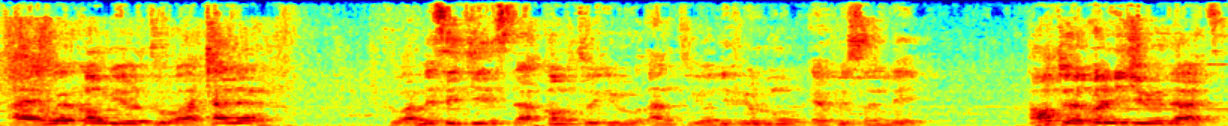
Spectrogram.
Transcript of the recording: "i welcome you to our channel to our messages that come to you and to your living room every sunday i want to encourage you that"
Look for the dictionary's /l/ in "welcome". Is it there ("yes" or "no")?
yes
